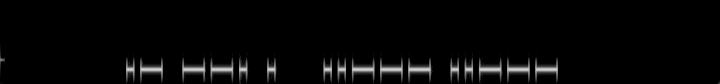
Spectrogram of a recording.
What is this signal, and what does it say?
Morse code, heard as a keyed tone, about 17 wpm, 700 Hz. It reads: AGE 22
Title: Practice QSO - Exchange 3 - More Info - 17wpm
